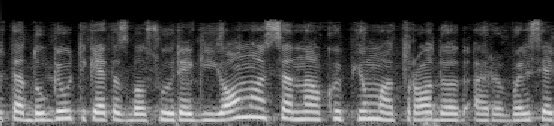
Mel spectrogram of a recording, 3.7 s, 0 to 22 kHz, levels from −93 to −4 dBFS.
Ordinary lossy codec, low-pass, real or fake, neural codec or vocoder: Opus, 24 kbps; 10.8 kHz; real; none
